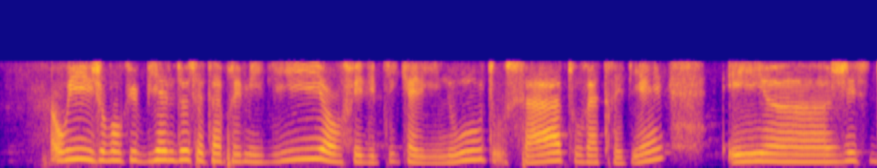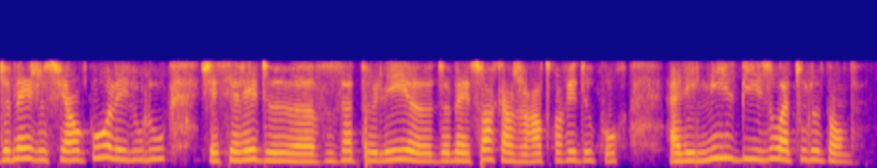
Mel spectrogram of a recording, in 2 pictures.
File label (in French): Message vocal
